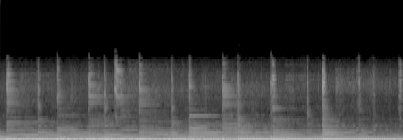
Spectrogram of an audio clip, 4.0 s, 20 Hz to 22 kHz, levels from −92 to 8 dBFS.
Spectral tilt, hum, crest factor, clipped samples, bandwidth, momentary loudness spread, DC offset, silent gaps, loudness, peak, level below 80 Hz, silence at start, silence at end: -6.5 dB/octave; none; 12 dB; under 0.1%; 13 kHz; 2 LU; under 0.1%; none; -23 LUFS; -10 dBFS; -40 dBFS; 0 s; 0 s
